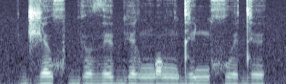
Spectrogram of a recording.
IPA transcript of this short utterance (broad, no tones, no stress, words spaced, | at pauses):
d͡ʒɛxʷbʲo ðɪbʲɛlŋɔŋ dɪɲxʷɪdɪ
